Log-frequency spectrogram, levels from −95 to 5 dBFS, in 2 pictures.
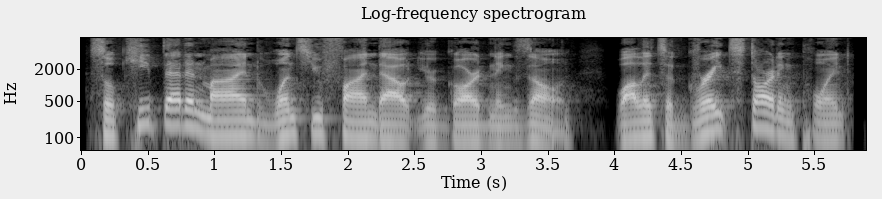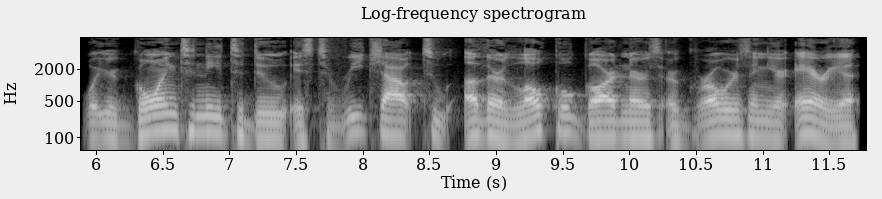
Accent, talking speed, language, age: American, 195 wpm, English, 30-49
